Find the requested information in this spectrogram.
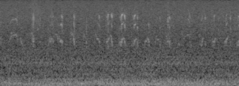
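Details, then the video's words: Nuttall's woodpecker chicks being fed, giving faint, high, rapid chattering notes repeated throughout against a steady low rumble of background noise. "Nuttall's Woodpecker Feeding Chicks"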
